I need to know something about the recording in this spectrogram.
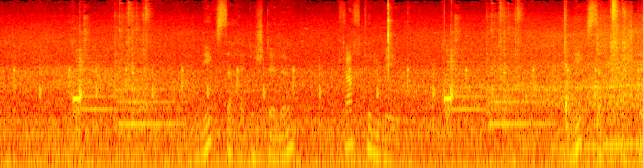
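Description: A ticket machine beeps in short electronic tones.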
